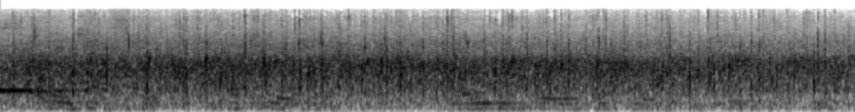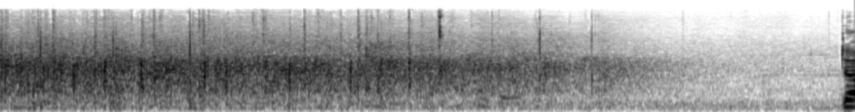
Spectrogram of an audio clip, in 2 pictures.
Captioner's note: applause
